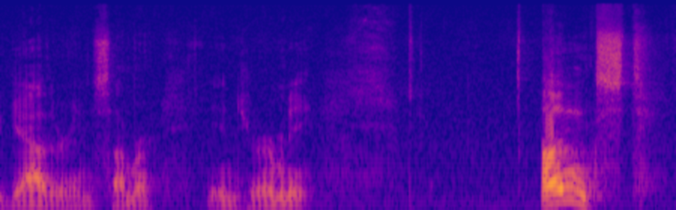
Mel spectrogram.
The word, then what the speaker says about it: Angst: Angst. Angst. Well, there is a word that we use sometimes. We talk about people who have angst. And they usually pronounce it a little bit differently.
